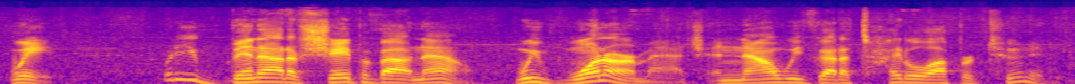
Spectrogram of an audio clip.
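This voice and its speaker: An actor playing a competitive, self-assured wrestler with an assertive, earnest manner in a video game cutscene. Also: male voice, medium pitch, expressive, brisk, a bit bright. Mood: irritated.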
